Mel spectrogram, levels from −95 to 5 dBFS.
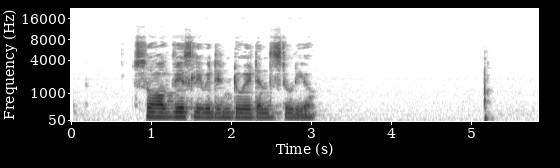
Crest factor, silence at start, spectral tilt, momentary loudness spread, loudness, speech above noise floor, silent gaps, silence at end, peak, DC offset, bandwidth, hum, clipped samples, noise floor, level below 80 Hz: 20 dB; 0.8 s; -5.5 dB/octave; 22 LU; -20 LUFS; 60 dB; none; 0.65 s; -2 dBFS; under 0.1%; 9.4 kHz; none; under 0.1%; -79 dBFS; -56 dBFS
